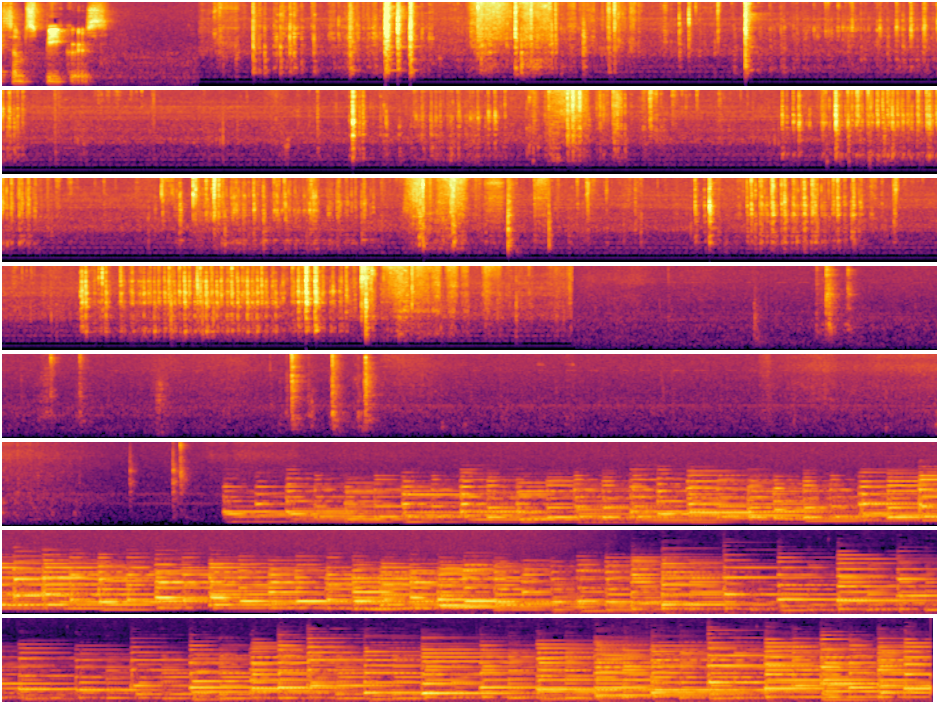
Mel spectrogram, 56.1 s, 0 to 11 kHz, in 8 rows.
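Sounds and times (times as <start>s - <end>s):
faint steady hum: 0.0s - 39.3s
metal cover clicks and rattles: 1.9s - 3.3s, 21.6s - 23.9s.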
